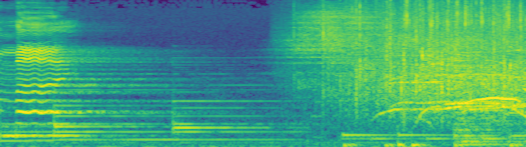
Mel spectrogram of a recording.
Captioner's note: cheering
